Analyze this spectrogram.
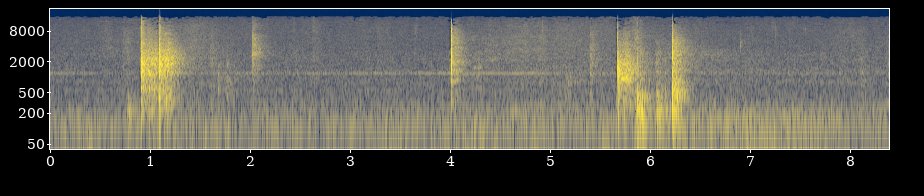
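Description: A few sharp knocks and clatters of a plastic mandoline slicer and other kitchen items being handled and set down on a wooden tabletop: a loud one about a second in, another near four seconds, and a quick run of knocks around six seconds. A faint steady high hum runs underneath.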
